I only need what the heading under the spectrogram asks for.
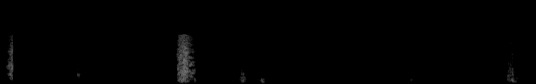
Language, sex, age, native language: Icelandic, male, 11, Icelandic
